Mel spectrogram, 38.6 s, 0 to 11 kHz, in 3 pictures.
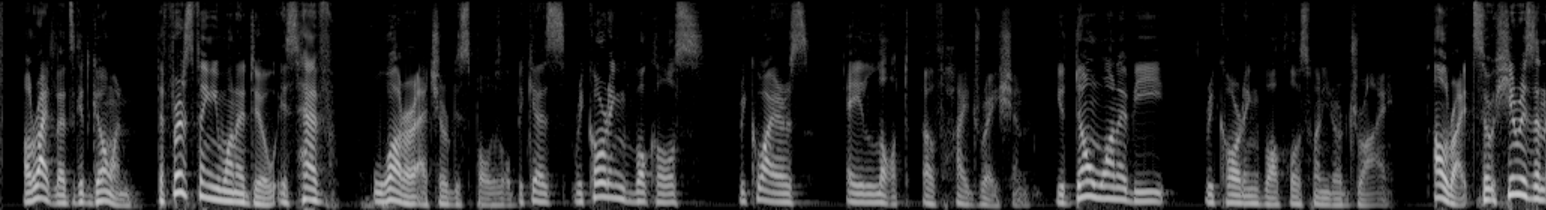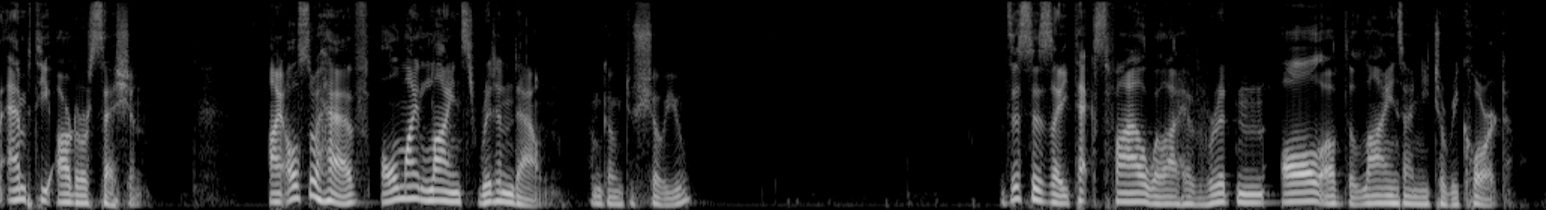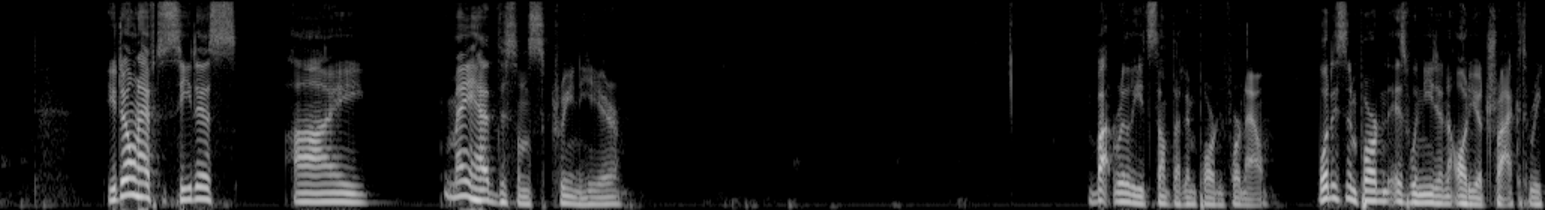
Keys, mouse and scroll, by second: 19.5 click, 20.3 click, 21.8-22.3 scroll up 2, 22.7-24.2 scroll down 6, 25.3-26.3 scroll up 4, 26.3 scroll up 1, 28.4-30.0 drag, 30.8-32.0 drag, 32.0-33.0 ctrl+scroll down 6, 33.2 ctrl+scroll up 2, 36.3 click.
